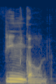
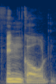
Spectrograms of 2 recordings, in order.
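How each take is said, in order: First: The first syllable sounds like 'fin'. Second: The same.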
